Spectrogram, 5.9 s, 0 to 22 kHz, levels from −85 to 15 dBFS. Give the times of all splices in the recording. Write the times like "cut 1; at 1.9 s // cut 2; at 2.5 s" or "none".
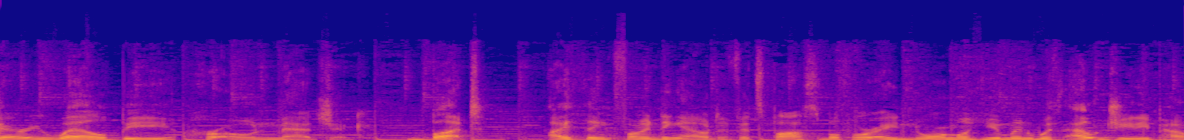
cut 1; at 1.7 s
